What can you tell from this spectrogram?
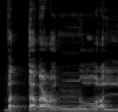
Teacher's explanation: واو کو آگے تا کے ساتھ ملانا ہے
